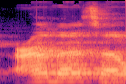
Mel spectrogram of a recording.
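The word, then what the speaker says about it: عبس: Surat Abas atau kita biasanya menyebutnya Abasa, padahal kalau baca yang tepat bahasa Arab itu disukunkan ya. Abas, kayak baca surat An-Nas gitu, kayak bukan surat An-Nasu gitu, tapi An-Nas. Nah, untuk cara baca surat Abas juga ya, Abas gitu, disukunkan.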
